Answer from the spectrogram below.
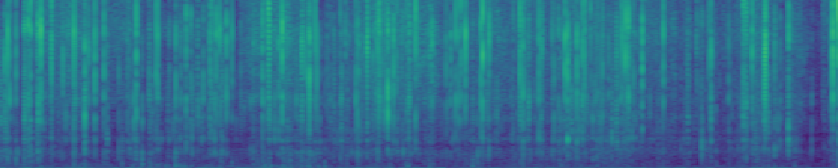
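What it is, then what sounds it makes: Soft plastic bag crinkling. A clear, thin soft plastic bag is crumpled and rolled by the fingertips on a table. It gives a steady, dense crinkling of bright, crisp rustles that never fully stop and have no ring.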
